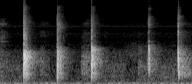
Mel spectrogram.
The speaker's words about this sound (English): Hey, before before before we start, big congratulations! Round of applause to the newly engaged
